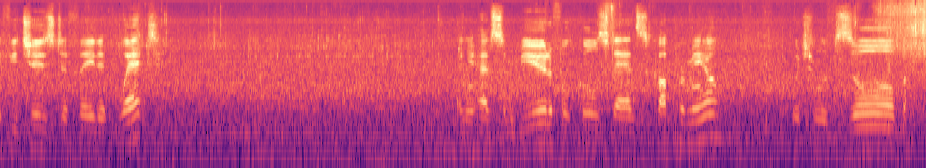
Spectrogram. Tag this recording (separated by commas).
Speech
